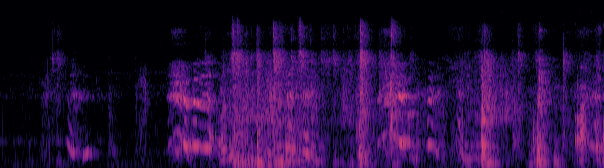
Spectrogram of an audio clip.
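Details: A pet dog at play gives short, curving whines and yelp-like cries, rising and falling, tangled with people talking in Swedish and thumping, scuffling play noises.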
